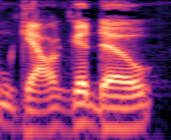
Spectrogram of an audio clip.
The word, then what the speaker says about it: Gal Gadot: In a minute, I'll share my interview with Gal Gadot. That's how she told me that you pronounce her name, Gal Gadot.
